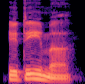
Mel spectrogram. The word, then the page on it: oedema: British English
